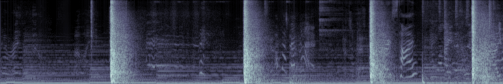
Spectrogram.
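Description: Four handgun shots on an indoor firing range, each a sharp, loud crack with an echoing tail, two to three seconds apart, over background music.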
